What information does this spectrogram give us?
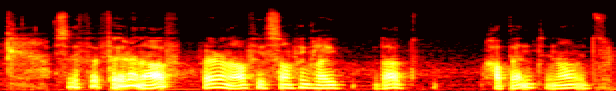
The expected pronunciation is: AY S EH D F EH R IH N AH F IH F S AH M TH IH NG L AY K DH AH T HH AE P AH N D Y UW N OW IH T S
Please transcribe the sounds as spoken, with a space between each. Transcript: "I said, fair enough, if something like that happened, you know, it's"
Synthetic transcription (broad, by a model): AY S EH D F EH R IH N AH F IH F S AH M TH IH NG L AY K DH AH T HH AE P AH N D Y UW N OW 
